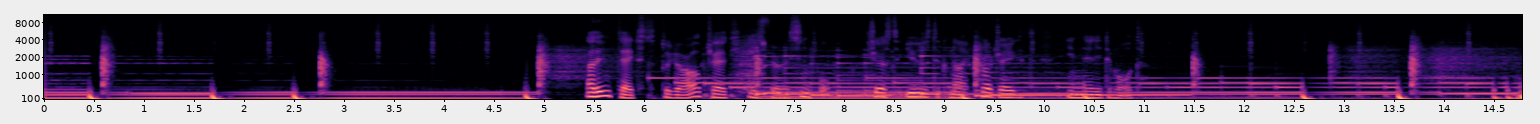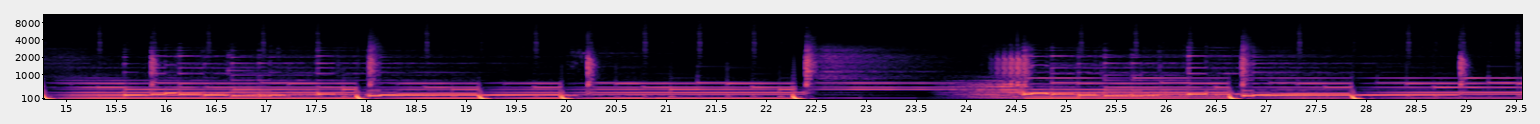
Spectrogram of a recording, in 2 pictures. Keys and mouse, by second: 3.5-4.0 drag, 5.0 click, 6.9 right click, 7.2 Tab, 9.0 click, 10.5-12.0 drag, 13.0 middle click, 15.1 Tab, 16.8 right click, 17.2 Tab, 18.2 shift+right click, 20.6 shift+right click, 27.4 e.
